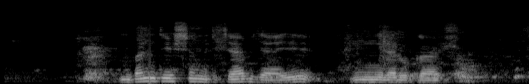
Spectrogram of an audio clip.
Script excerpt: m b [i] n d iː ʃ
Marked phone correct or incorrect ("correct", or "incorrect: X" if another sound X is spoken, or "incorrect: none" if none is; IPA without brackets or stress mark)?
incorrect: a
